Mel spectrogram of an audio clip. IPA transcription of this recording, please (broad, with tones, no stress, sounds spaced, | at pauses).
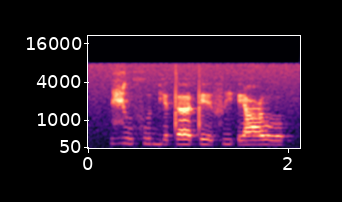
ʑ u˥˧ xʷ ɪ˥ bʲ ɐ˥˧ t ɐː˥˧ t ɪː˥˧ f i˥ ʔ e˧ ʕ o˥˧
